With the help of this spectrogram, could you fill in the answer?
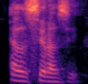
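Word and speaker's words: El Shirazy: More strikingly, Al Shirzi, how do you pronounce? El Sirazi.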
